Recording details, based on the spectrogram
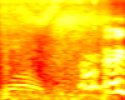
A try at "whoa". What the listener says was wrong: Not as bubbly.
